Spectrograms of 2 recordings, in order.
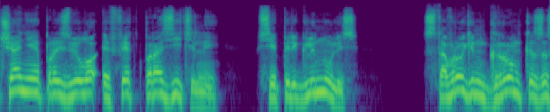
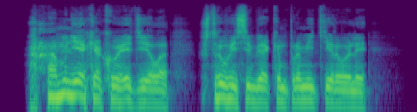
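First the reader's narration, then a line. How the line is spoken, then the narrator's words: Laughing. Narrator (Russian): засмеялся Ставрогин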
